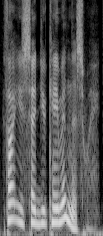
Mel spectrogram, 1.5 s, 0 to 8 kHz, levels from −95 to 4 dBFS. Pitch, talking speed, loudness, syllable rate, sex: 160 Hz, 350 wpm, -15 LUFS, 6.8 syllables/s, male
